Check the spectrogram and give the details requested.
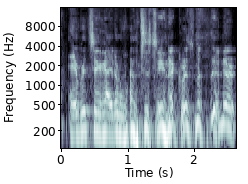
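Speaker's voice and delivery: laughing through the words; can't hold the laugh back while talking. Real, not acted. Laughing over the awful dinner scene.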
